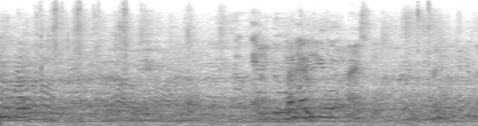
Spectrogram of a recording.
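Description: Several adults chatter and call out nearby.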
